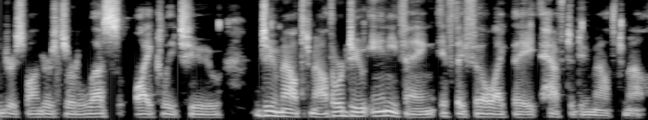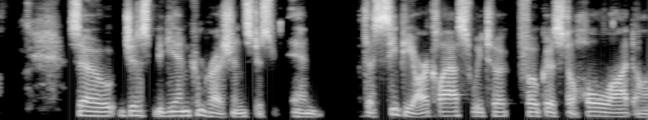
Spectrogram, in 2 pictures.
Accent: Texas, United States; as a Texan

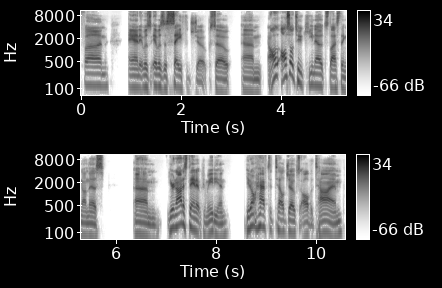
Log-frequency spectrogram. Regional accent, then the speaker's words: Kentucky, United States; accent: Southern Kentucky; I'm a guy from Kentucky

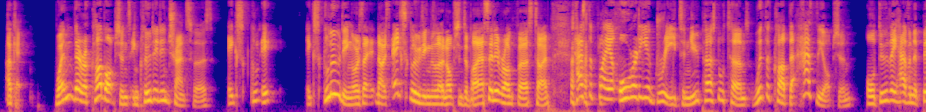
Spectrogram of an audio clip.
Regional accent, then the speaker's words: Scotland, United Kingdom; I'm Scottish.

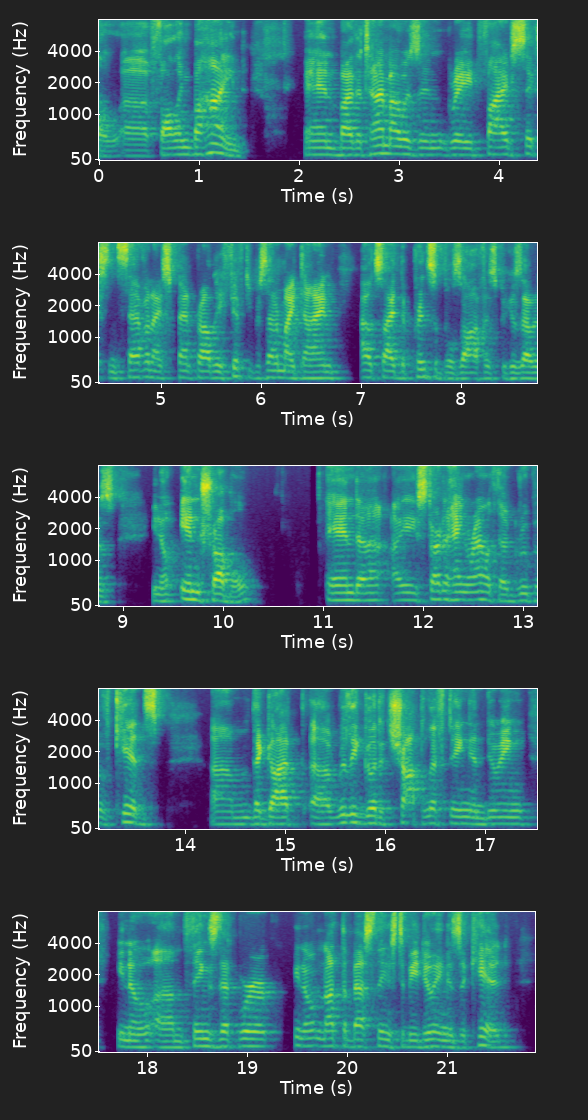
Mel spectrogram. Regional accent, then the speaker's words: Montreal, Quebec, Canada; first language Hebrew; English is a second language; also born or lived in Israel; I had moved from Israel, where I was born, to Montreal

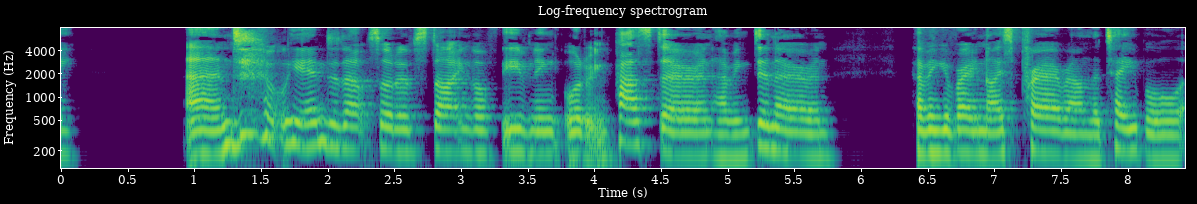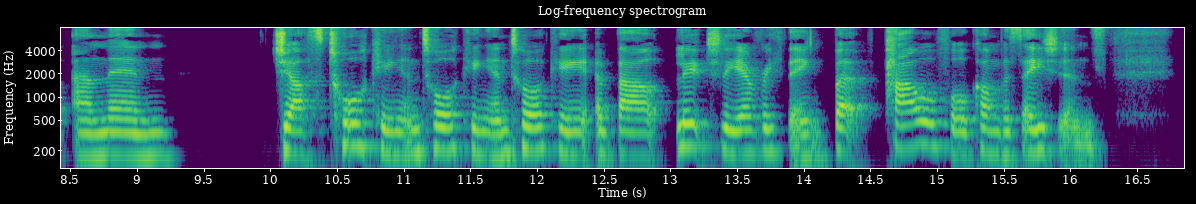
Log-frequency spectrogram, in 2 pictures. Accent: England, United Kingdom; moved away as an adult; also born or lived in United States; growing up in England and then spending lots of time in America

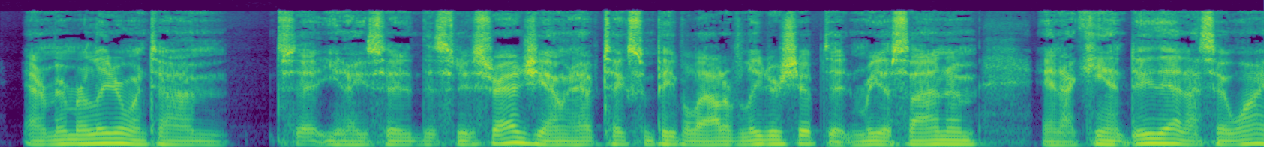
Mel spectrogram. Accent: Mississippi, United States; moved away as an adult; also born or lived in Texas; I went to school in Texas. I, I was from Mississippi

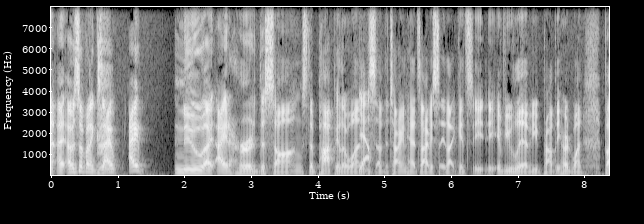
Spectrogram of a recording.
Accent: the South, United States; I am from the South.

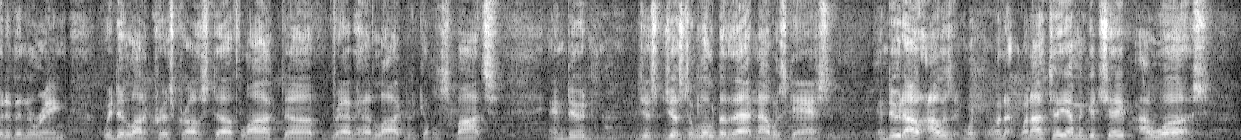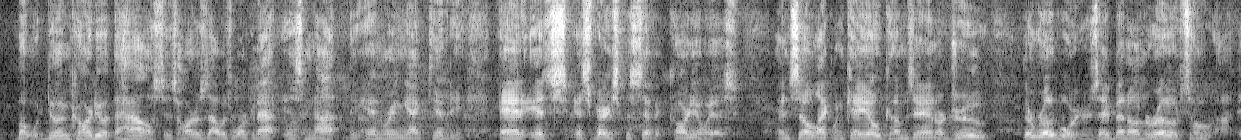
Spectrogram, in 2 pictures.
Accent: Edna, Texas, United States; growing up in South Texas

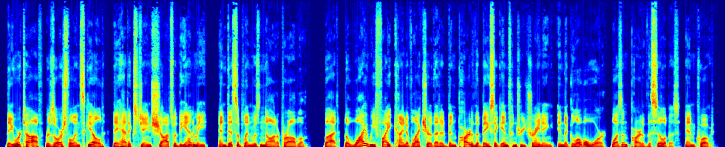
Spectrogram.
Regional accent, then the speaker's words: Canada; We are ordinary Canadian schmucks

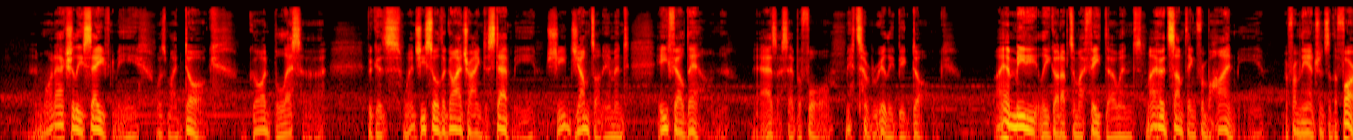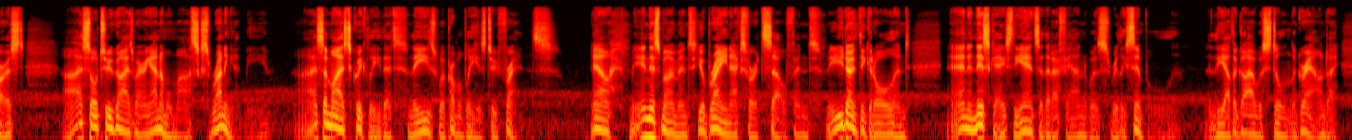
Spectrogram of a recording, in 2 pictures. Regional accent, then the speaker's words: France; English is a second language; Please forgive me too if anything I said was spoken a little bit weird, as like I said, I am from France.

